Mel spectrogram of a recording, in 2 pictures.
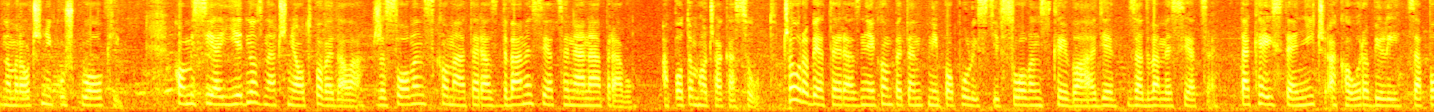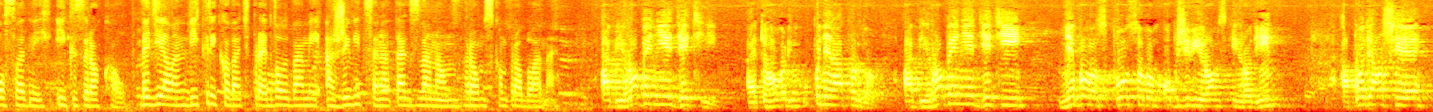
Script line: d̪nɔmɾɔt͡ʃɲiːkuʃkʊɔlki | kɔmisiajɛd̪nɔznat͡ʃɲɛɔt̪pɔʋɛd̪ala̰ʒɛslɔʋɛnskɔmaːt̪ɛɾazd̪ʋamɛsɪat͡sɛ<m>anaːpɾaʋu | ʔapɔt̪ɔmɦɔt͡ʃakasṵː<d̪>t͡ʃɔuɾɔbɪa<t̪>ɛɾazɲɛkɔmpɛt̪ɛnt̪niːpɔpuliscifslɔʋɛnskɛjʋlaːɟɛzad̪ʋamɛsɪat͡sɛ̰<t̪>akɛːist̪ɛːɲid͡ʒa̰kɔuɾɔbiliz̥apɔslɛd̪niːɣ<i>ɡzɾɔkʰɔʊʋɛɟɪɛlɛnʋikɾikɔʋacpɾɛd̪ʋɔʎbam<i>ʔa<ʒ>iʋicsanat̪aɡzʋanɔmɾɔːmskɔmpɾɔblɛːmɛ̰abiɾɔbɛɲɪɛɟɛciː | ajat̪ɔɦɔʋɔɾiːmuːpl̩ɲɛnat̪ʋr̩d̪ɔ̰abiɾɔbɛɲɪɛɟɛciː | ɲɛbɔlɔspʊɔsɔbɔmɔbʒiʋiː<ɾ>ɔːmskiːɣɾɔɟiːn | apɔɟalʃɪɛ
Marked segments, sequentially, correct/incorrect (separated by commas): incorrect, incorrect, correct, correct, correct, correct, correct, correct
